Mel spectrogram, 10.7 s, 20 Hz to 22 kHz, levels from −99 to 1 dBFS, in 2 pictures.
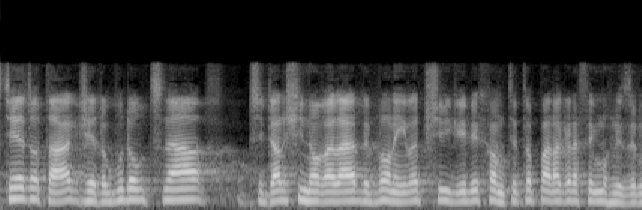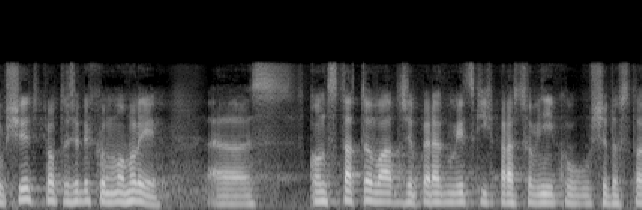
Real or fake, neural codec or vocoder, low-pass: fake; codec, 16 kHz, 1 kbps, FunCodec, trained on LibriTTS, 50 frames a second; 7.2 kHz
